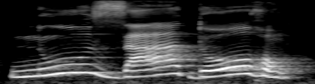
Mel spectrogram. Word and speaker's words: nous adorons: já viu ali atrás, quando a gente emenda uma palavra na outra, né, letras de uma palavra vão ser pronunciadas junto com a outra e formar novas sílabas que a gente não teria se a gente lesse as palavras separadamente. Então, nous adorons.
